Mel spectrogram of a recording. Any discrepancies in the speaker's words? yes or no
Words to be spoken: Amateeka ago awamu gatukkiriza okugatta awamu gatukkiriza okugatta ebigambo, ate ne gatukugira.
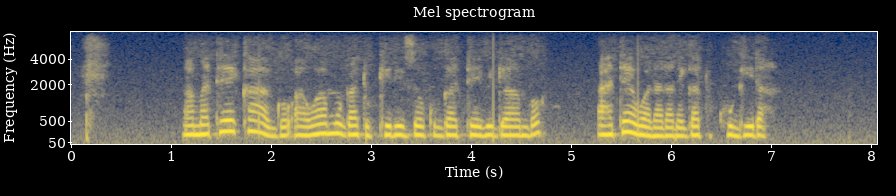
yes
